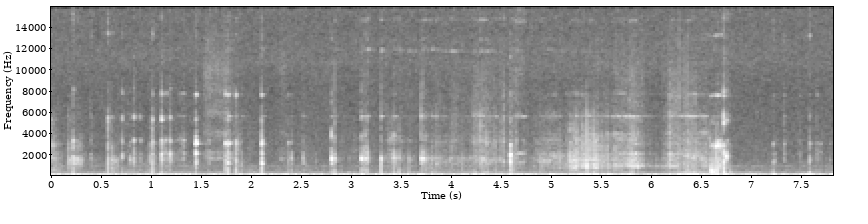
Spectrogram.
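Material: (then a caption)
Metal. A small, hollow, openwork metal acorn-shaped candle holder is held in the hand close to the microphone and tapped and scratched with fingernails and rings. Quiet, bright metallic clicks, ticks and short scraping rasps come in quick succession over a steady low background rumble, with a brief louder scratch near the end.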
